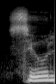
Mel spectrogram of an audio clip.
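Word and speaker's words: Seoul: आगे तीसरा जो है एस ई ओ यू एल जी सेल इज the capital of the country ट लार्जर इकोनॉमी दे हा सोल है इसका तलफ सोल just like S ओ यू एल एस ओ एल ई दोनों का सोल ही है तीसरा यह यह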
